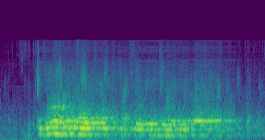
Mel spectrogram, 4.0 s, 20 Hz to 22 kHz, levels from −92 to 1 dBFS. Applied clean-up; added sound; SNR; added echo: neural separator model SepFormer DNS4.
